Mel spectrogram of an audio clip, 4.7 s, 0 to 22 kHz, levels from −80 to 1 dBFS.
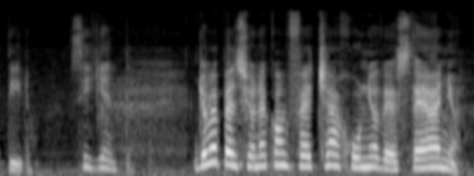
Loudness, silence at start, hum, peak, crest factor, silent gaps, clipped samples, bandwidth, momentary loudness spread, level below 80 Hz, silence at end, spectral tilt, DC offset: -15 LUFS; 0.1 s; none; -2 dBFS; 16 dB; none; under 0.1%; 16.5 kHz; 16 LU; -50 dBFS; 0.15 s; -4.5 dB/octave; under 0.1%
